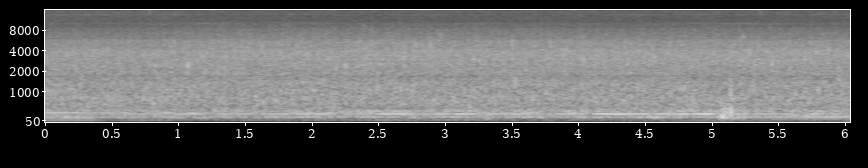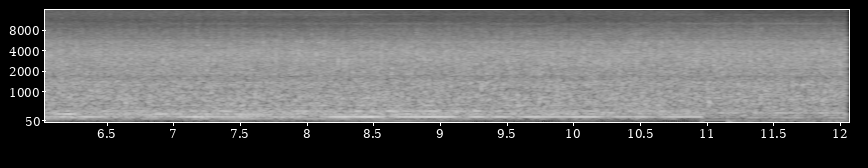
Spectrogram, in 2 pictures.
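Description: Small rocky mountain stream running steadily over stones, an even rush of water.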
